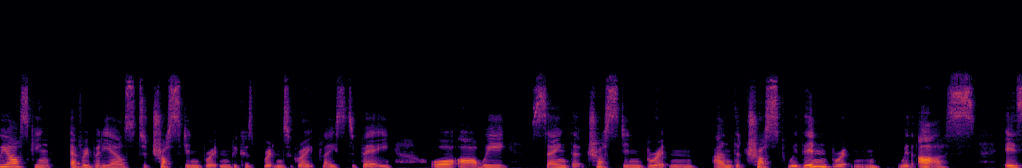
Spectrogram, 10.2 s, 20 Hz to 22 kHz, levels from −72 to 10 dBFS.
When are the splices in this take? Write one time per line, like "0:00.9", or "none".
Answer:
0:07.0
